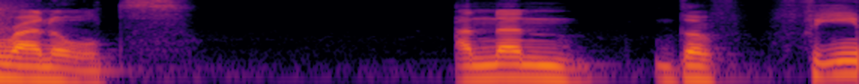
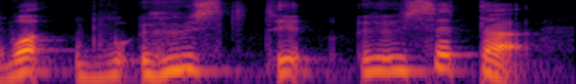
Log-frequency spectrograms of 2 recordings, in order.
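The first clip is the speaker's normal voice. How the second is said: startled confusion; 7 semitones higher, 3 dB quieter than usual. Retold or imitated. Startled character looks around.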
